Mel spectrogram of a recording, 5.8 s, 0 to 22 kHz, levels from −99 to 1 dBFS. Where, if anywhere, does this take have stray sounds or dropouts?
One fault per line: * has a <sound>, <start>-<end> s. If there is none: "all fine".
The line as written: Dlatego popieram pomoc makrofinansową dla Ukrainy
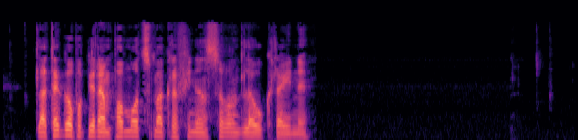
all fine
